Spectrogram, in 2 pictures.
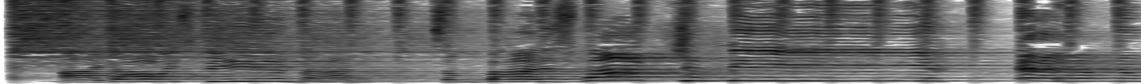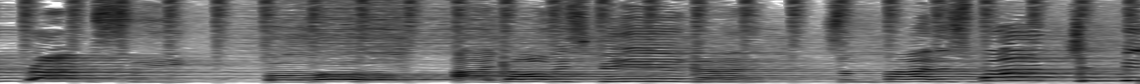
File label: Acapella Intro; DJ Mhark; ReDrum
